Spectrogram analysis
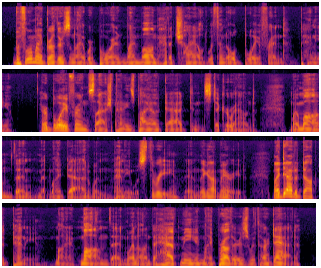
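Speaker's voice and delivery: low ASMR-style storytelling voice. Reading a random passage aloud to test an old voice style, ASMR-style voice. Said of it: "That kind of voice".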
